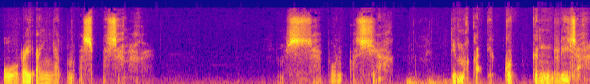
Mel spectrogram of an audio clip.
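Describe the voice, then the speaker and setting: An actor playing a scheming, jealous rival suitor, brooding to himself and breaking into whispers in a radio drama. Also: male voice, a bass voice, flat delivery, slow pace, vocal fry, long pauses, pushed and bright, breathy edge, no room sound, exaggerated voice.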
